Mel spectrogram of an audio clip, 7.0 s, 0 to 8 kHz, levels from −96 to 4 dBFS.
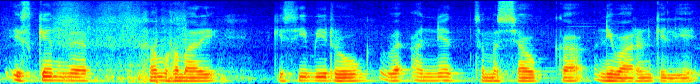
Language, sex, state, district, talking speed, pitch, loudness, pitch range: Hindi, male, Rajasthan, Jaipur, 130 wpm, 120 Hz, -18 LUFS, 115-130 Hz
